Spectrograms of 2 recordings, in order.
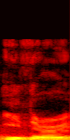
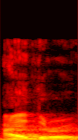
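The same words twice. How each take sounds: First: It is said with an American pronunciation. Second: It is said with a British pronunciation. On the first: "either itu adalah gaya Amerika" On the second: "either itu adalah gaya British"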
